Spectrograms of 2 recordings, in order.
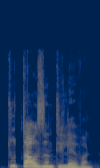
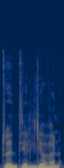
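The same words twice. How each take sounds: First: The year is read as two thousand eleven. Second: The year is read as twenty eleven. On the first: This is the speaker's preferred way of saying the year. The speaker calls it right. "No, it's 2011" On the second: This is the American way of saying the year. The speaker calls it wrong. "It's so weird to say 2011. I hate Americans saying that"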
